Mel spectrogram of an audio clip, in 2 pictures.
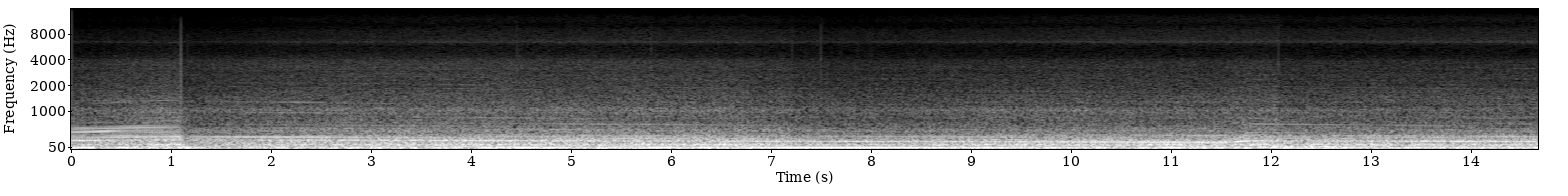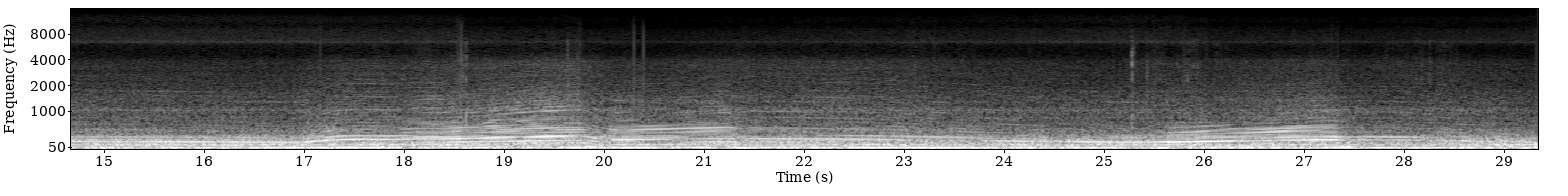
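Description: BMW M240i's 3.0-litre turbocharged straight-six heard from inside the cabin. The engine runs at a steady note for a long stretch, then its pitch climbs in several short pulls, each cut off by a sudden drop. A constant low road and tyre rumble runs underneath.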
